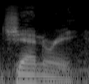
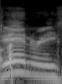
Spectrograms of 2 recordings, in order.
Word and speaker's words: genre: guy, I'll never forget, this redneck pronounced it Genry. And I thought that was the funniest thing. Genry? There's different genres in movies. Genres.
